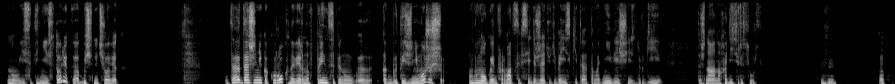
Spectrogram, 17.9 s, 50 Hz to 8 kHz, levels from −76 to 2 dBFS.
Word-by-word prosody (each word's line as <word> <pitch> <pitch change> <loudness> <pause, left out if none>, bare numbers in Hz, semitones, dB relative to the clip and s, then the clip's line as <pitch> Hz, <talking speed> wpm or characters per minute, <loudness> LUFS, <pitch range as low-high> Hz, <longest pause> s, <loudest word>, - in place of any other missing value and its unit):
Ну 155 -4 -1
если 135 +2 -4
ты 175 +4 -6
не 165 -4 -1
историк, 245 - +3
а 160 - +1
обычный 155 +1 -1
человек. 140 -3 -2 2.0
Да 195 +12 +4
даже 235 +2 +6
не 230 -1 +5
как 225 0 -3
урок, 230 0 +4
наверно, 180 -4 +3
в 150 - -18
принципе, 215 -7 +3
ну 150 -2 -2
Э, 150 - -3 0.2
как 175 -3 -2
бы 170 +2 -1
ты 185 +4 0
же 175 +1 0
не 180 - +2
можешь 240 +3 +3 0.5
много 185 -3 +4
информации 165 +4 -1
всей 150 +1 -4
держать. 150 -2 -3
У - - -13
тебя 155 +3 -4
есть 150 -1 -4
какие-то 130 -2 -6
там 125 - -9
одни 165 +9 -1
вещи, 150 -3 -5
есть 125 -1 -11
другие. 135 +4 -7 0.7
Должна 145 0 0
находить 155 +3 -4
ресурс. 175 +3 -10 1.2
Мгм. 165 -1 -5 0.8
Так. - - -5
165 Hz, 140 wpm, -24 LUFS, 150-185 Hz, 2.0 s, даже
